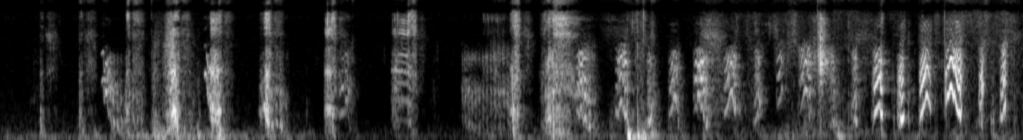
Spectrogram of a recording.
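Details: Fourteen-day-old pug puppies starting to walk and making little low noises: a busy series of short squeaky whimpers and grunts, quickening into rapid yips near the end, with rustling movement.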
